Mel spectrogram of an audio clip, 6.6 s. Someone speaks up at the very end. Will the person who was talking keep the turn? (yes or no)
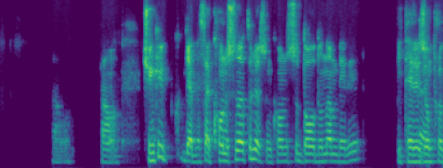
yes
